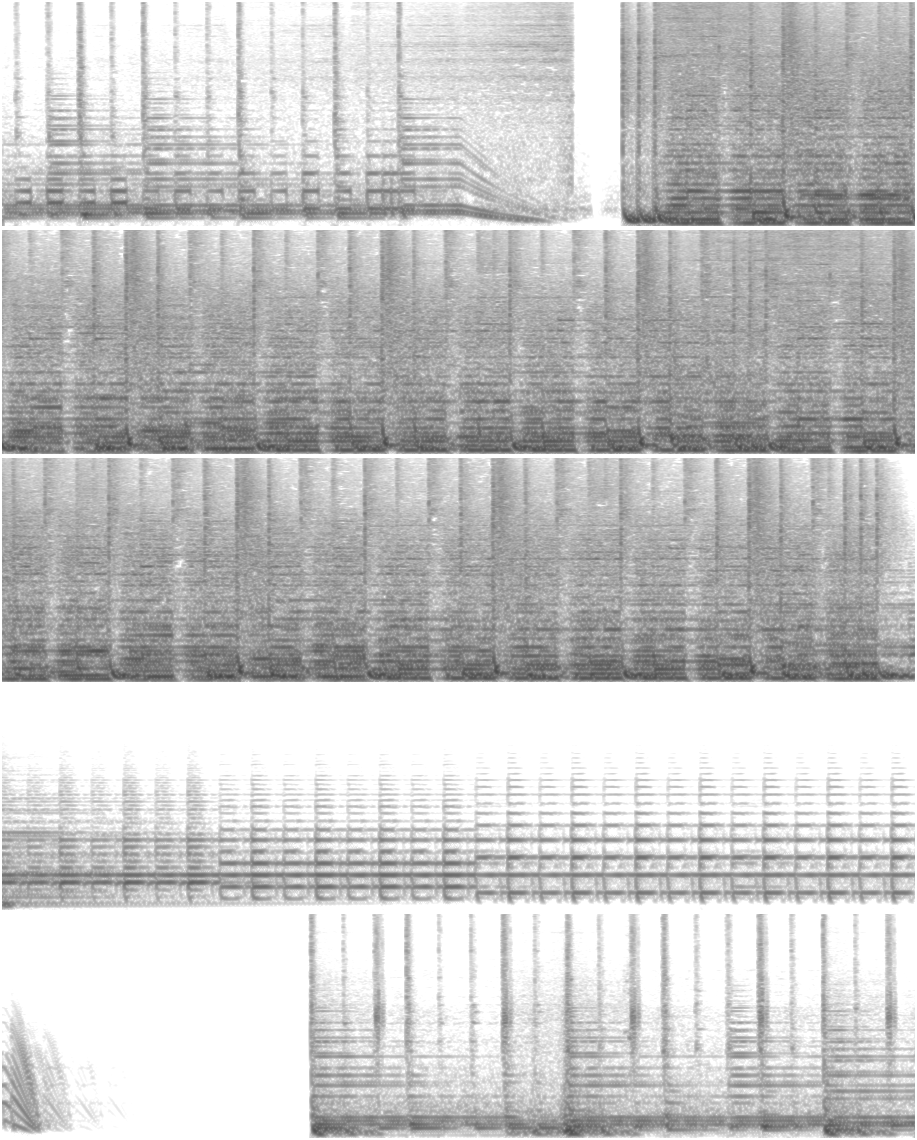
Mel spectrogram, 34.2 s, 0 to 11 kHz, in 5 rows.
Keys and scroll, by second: 9.7 ctrl+shift+q, 11.9 ctrl+z, 17.5 ctrl+a, 25.1 ctrl+g.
